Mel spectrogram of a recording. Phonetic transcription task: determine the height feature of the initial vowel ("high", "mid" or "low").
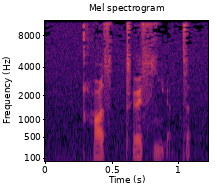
low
